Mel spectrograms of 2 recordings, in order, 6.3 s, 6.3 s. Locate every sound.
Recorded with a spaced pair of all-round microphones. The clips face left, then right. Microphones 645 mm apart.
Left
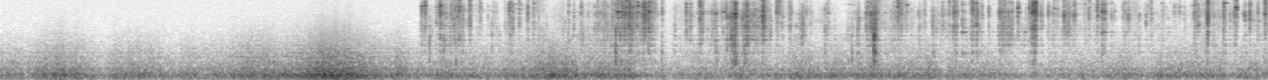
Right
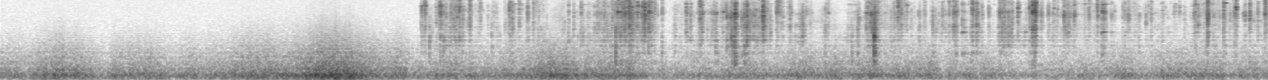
2.1 s keys jangling: centre (ahead or behind)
